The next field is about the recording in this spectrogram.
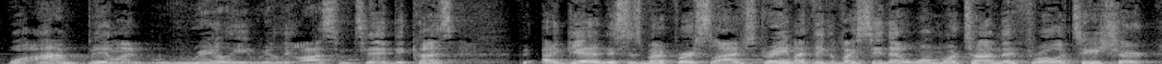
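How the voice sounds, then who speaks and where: A man's voice: high-pitched, normal speed. A man performing as a children's musician, leading a playful, upbeat live-streamed sing-along for kids. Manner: playful, upbeat, calls out to young listeners. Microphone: live-stream microphone. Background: loud acoustic guitar.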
